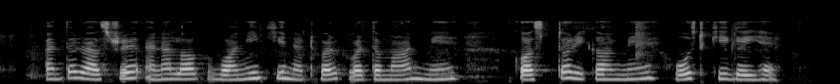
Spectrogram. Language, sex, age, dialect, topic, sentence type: Hindi, female, 56-60, Marwari Dhudhari, agriculture, statement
